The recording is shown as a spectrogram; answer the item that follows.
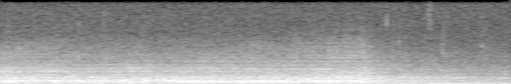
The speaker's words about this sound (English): Because for some reason, the train always comes when I'm in the middle of making an awesome point.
